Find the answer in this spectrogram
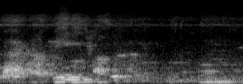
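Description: A voice speaking a few words, dying down in the second half.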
